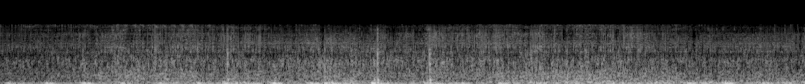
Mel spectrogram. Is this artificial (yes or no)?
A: yes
